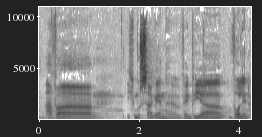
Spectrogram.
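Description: Very slow speech in a Spanish accent, with fairly even intonation and audible room echo. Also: man. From Spain. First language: Spanish (speaking German). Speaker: handball coach. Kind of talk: interview. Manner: halting.

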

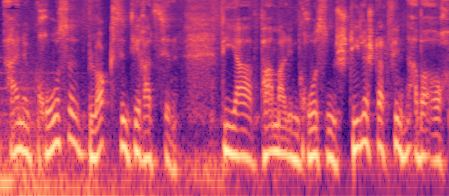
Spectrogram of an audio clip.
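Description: Lively intonation marks this man's fairly high voice, heard over noticeable background noise. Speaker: state interior minister, politician. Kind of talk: interview statement. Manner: calm.

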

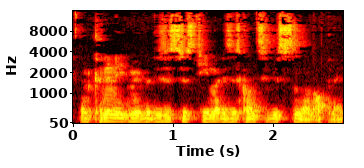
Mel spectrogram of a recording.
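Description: A man with a Bavarian accent talks at a very fast pace amid noticeable background noise and audible room echo. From Bavaria, Germany. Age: 30s. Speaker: dental clinic manager and software entrepreneur. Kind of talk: interview.

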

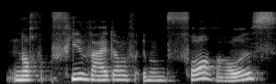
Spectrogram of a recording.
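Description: A woman speaks with lively intonation and a dark, mellow tone. The background is quiet. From Germany, Greek family. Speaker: photographer and cookbook author. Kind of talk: interview.

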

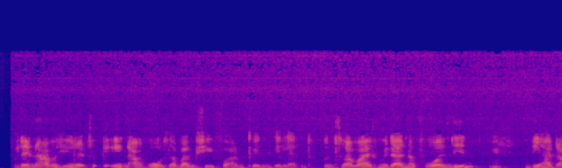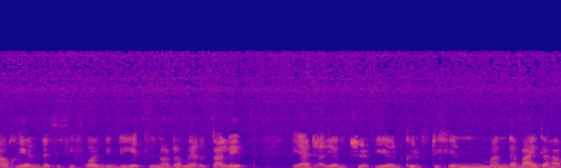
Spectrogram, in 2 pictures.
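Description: Against noticeable background noise, a woman speaks with a very deep, low pitch. Her pace is fairly slow and her pitch variation ordinary. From Germany, Mannheim. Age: 90s. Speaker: emigrant eyewitness. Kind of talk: interview. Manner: halting.

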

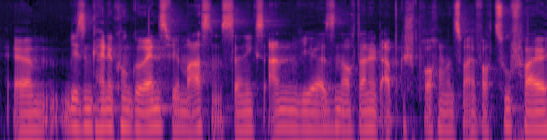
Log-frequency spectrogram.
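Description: The speech runs on with hardly any pauses. Its intonation is fairly even. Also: man, very deep, low pitch for a man, moderate pace. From Saarland, Germany. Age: 20s. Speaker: state politician and podcast co-host. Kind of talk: casual chat.

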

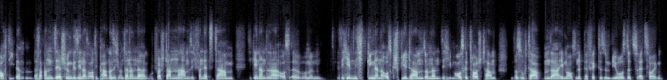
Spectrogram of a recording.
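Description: Very fast speech from a man in a flat monotone. The sound is dry and close with no echo. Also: medium pitch for a man. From Germany, Münsterland (Ahaus). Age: 30s. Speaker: PR manager. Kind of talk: casual interview.

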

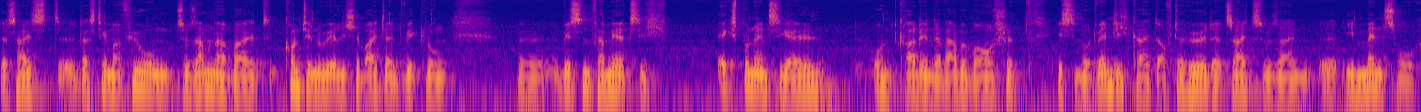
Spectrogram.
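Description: Amid noticeable background noise, a man with a medium pitch speaks in a monotone, flat way at a moderate pace, with long, frequent pauses. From Norway, Bergen. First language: Norwegian (speaking German). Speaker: management consultant. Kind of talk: interview.

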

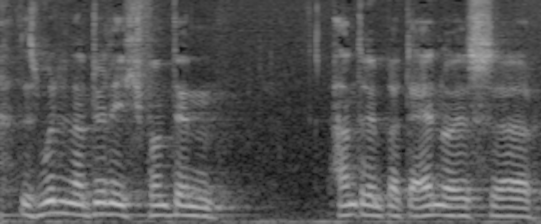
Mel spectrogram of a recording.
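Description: The voice is somewhat breathy, with a dark, mellow tone. It moves at a fairly slow pace in a monotone, flat intonation. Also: man. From Austria, Styria (Judenburg). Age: 80s+. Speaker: retired politician, former minister. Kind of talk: interview. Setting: office in the state parliament building.

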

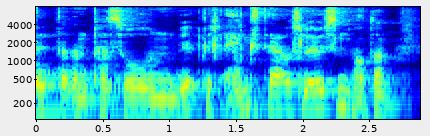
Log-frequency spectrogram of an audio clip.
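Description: The voice has a dark, mellow tone, somewhat breathy, with fairly even intonation at a moderate pace. Audible room echo surrounds it. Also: man. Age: 50s. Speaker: work psychologist. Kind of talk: podcast interview.

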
